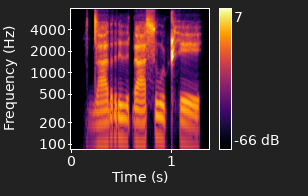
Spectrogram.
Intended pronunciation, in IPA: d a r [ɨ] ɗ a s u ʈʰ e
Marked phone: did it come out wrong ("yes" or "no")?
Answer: no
